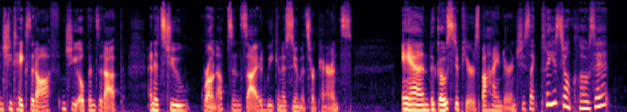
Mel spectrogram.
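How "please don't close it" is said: put-on British accent slipping in, pitched up. Voicing a ghost who asks a player not to close a locket: British accent. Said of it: "I don't think she has a British accent, but it started to come out like that".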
